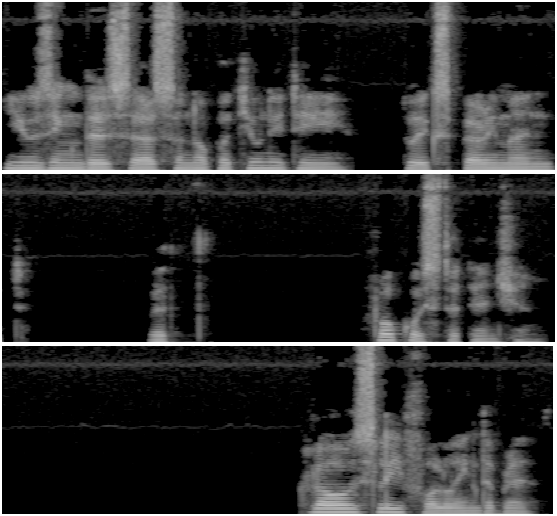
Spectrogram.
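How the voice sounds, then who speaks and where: A man leading a guided meditation as a teacher, speaking in a measured, instructional way with long pauses. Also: medium pitch, steady tone, mellow, highs cut off.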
